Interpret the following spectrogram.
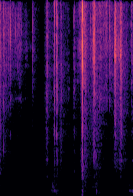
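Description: Strips of glossy magazine paper rustling and crinkling between the fingers as they are threaded and pulled, in a series of short, irregular bursts.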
